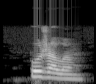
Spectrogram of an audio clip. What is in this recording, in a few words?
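"пӧжалӧм", Komi, female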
